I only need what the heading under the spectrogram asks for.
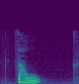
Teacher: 糟在最后发音的时候，我们的嘴巴就要往前面做得圆圆的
